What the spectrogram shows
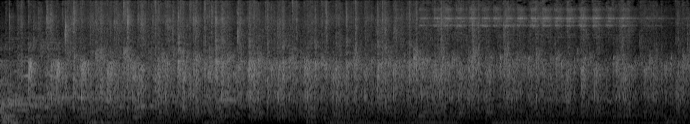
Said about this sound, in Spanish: Dele palmas al Señor en esta hora.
